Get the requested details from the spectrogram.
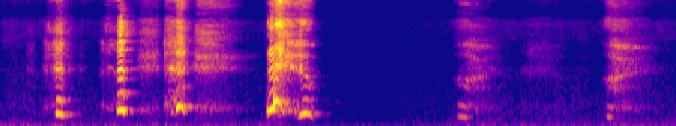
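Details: Person with severe allergies, days of congestion, itchy, sore nose and throat, heavy coughing and near loss of voice, forcing sneezes: a series of sharp, explosive sneezes with gasping buildups, then softer sniffs and breaths.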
